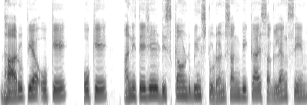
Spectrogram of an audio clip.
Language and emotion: Goan Konkani, neutral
